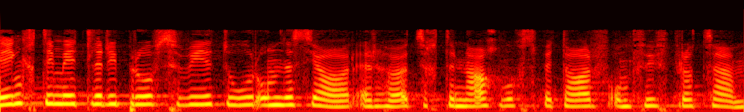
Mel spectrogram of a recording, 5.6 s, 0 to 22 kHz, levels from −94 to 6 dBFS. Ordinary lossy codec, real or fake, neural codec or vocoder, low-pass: AAC, 64 kbps; real; none; 7.2 kHz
